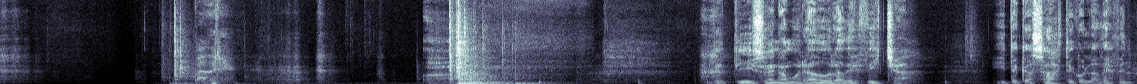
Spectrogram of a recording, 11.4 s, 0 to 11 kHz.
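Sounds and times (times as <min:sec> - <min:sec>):
wooden door being opened: 0:01.6 - 0:02.2, 0:04.3 - 0:05.6
speech: 0:02.0 - 0:02.4, 0:07.2 - 0:09.2, 0:10.0 - 0:11.3.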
